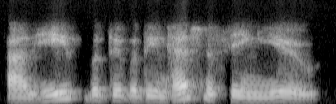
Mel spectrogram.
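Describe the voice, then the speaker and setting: Phone-like sound, irish guy middle aged rattling off family stories, bit raspy. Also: mid-range voice, animated, brisk. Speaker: guest. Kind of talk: casual anecdotal chat.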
